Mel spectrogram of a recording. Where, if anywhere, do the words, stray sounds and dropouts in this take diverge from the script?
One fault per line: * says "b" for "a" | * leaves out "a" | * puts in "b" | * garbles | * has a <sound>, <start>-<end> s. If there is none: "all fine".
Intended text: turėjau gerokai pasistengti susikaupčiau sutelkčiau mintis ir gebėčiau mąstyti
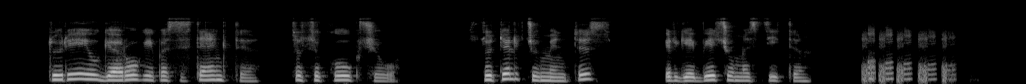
* has a laugh, 8.6-9.6 s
